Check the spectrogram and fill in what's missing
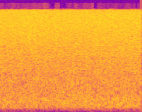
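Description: A rapid, full stream at a hiking water crossing roars loudly and steadily, a dense close rush of water with nothing else standing out.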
